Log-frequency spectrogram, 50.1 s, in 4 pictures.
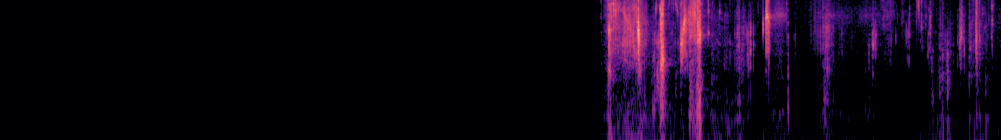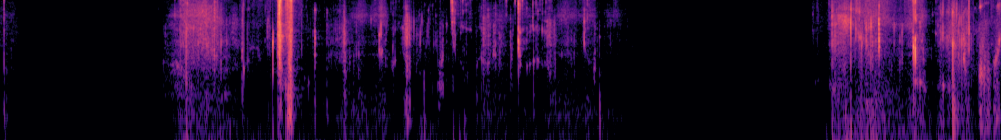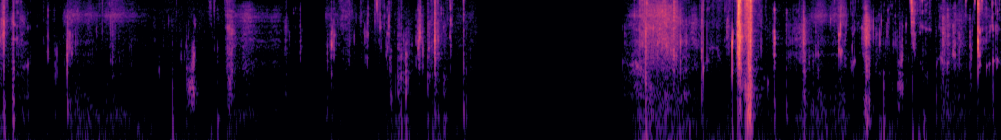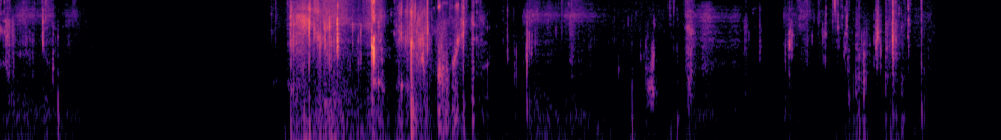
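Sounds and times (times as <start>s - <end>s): man chewing with wet smacks: 7.6s - 12.7s, 14.6s - 20.2s, 22.9s - 31.0s, 32.9s - 38.4s, 41.0s - 49.2s.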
